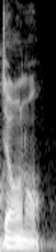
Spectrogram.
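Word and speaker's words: Domhnall: carell gleeson it's spelled don hall but it's pronounced donal um and that's just i mean you mean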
